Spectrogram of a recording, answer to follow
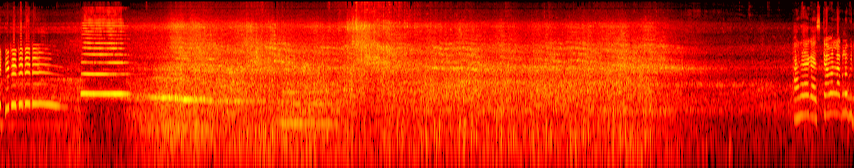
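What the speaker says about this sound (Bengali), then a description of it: "ট্রেন আছে দাঁড়াও ট্রেনটা যাক" A train rumbles past close by with clattering wheels and a horn tooting at the start and end, while people talk over the noise.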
